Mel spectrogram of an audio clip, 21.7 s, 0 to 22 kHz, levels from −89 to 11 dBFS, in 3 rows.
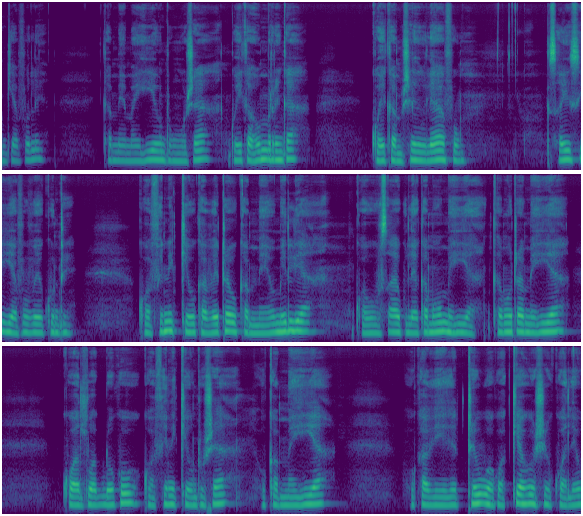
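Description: From 0.26 to 5.93 s, automatic gain rising: the control judged the input too quiet and lifted it by about 11 dB. Speech and background swell together.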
